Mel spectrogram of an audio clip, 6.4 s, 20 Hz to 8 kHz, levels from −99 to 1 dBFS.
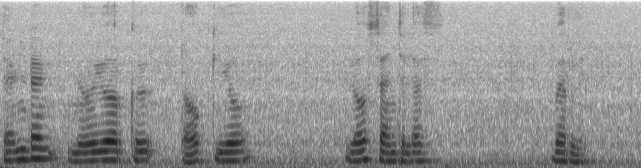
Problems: constant background noise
